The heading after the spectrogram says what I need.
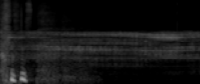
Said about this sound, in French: Voilà, c'est ça qu'on écoute, hein, une espèce de grésillement, des bourdonnements, et puis apparemment des prénoms qui sont... Ça fait peur, en fait.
